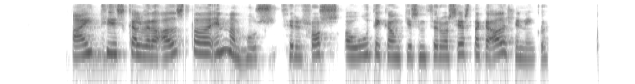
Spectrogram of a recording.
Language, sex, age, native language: Icelandic, female, 40-49, Icelandic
